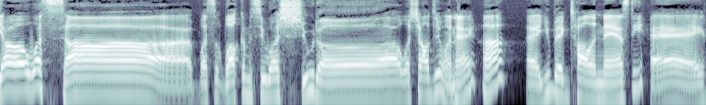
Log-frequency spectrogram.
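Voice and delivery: cocky, brash swagger, very slow, pitch stretched upward. Narrating, the speaker voices a halfling guard greeting the visitors, cocky and confident. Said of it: "he's got a lot of big dick energy".

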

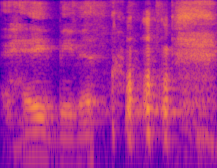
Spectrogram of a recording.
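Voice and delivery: deliberately bad put-on cartoon voice. Trading cartoon impressions with others: terrible Butthead impression. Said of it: "that's a terrible butthead".

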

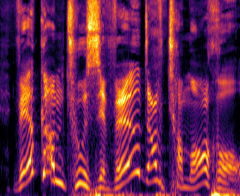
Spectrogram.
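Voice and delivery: ride-narrator voice, put-on German accent, swooping, high. Imitating a ride narrator doing a German voice. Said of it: "he is doing the German voice".

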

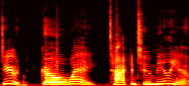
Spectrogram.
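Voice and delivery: plain

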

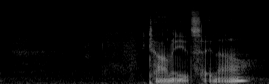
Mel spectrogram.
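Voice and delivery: very slow, hushed whisper. Asking the other speaker a teasing question: whispering. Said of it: "don't whisper like that".

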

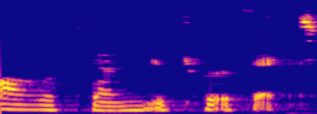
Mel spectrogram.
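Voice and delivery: motherly stage whisper. Voicing a mother kissing a forehead, whispering tenderly: whispering as the mother. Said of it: "she goes in to kiss your forehead and whispers".

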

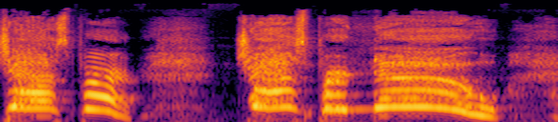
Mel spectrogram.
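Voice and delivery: shrill, very high, top-of-lungs scream. Telling a story about someone yelling at Jasper; imitating Mitchell screaming. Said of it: "Mitchell screaming at the jazz man, like at the top of his lungs".

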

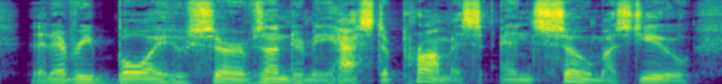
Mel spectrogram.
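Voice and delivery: ordinary talk

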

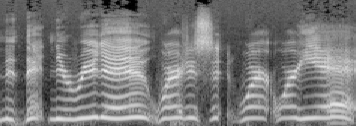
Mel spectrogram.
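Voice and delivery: put-on high, slow, soft, confused old man quaver.

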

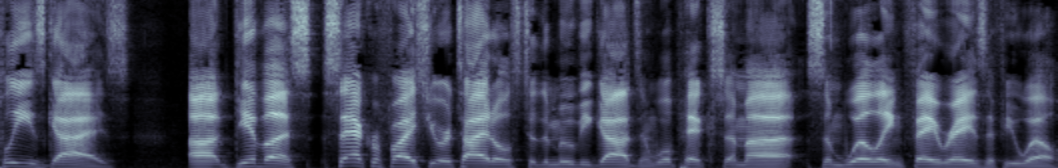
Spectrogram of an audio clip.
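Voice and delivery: ordinary talk, nothing marked

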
